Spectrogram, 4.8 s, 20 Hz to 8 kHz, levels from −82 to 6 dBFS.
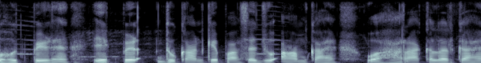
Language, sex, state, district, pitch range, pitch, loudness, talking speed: Hindi, male, Jharkhand, Deoghar, 130-145 Hz, 140 Hz, -17 LUFS, 225 wpm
